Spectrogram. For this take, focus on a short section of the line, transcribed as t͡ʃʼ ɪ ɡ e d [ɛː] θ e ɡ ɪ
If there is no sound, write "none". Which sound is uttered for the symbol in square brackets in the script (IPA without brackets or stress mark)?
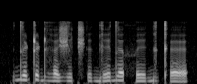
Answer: ɛ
